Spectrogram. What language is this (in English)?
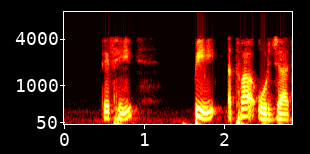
Gujarati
